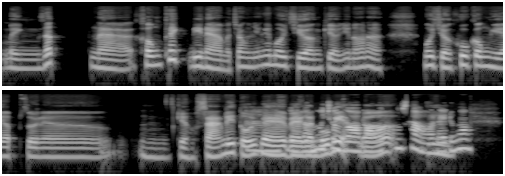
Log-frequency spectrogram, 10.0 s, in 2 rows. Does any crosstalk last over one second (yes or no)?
yes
